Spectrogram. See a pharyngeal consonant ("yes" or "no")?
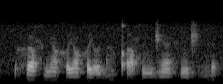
yes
